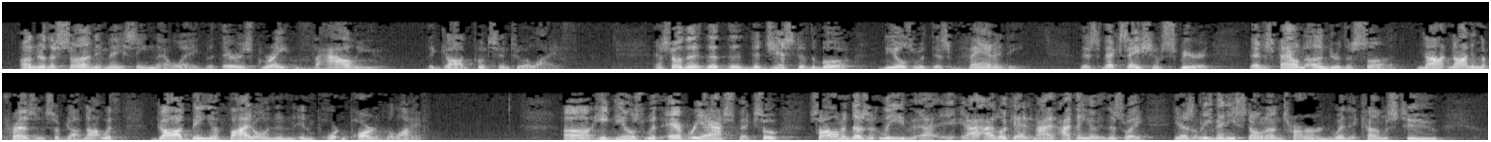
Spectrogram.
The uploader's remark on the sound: Ketha Heights Baptist Church ~ Live Broadcast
